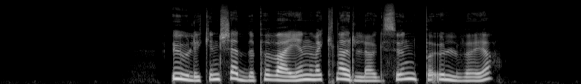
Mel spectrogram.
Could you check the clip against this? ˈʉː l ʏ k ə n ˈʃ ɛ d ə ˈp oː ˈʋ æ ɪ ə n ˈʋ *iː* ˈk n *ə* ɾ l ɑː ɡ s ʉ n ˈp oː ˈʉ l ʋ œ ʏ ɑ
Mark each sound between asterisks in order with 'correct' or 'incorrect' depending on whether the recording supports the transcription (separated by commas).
incorrect, incorrect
